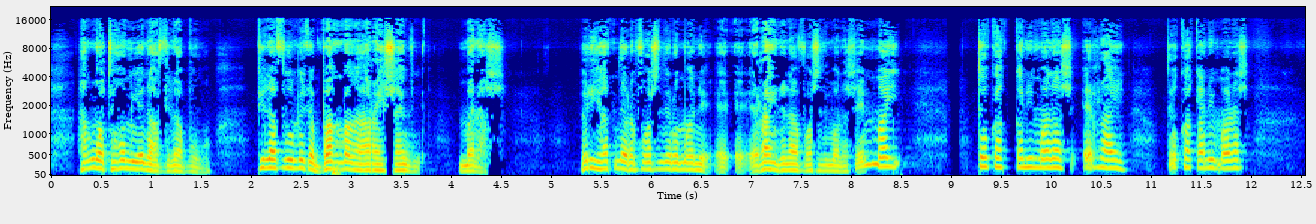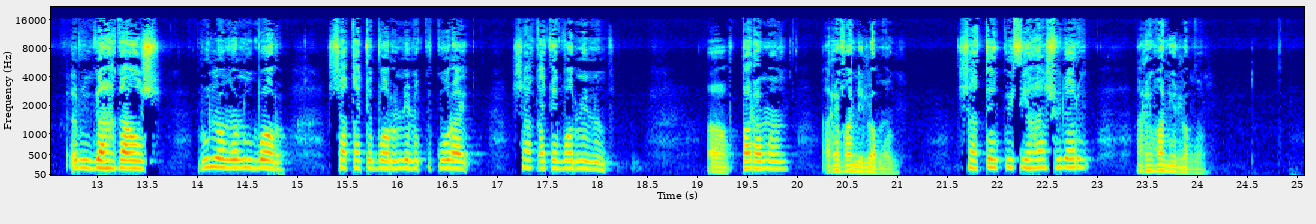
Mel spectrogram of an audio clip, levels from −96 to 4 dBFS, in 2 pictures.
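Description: From 8.41 to 9.10 s, packets kept arriving late, so the jitter buffer ran dry four times. The receiver held the last sound through each gap, fading it in the longer ones, the longest 132 ms, filling 177 ms in all. The result is repeated stalls, a stutter that drags the speech.

At 9.55 to 9.66 s, one packet was not there when it was due, a short stall from a late packet. The receiver stretched the preceding sound by 79 ms until the packet arrived, so a sound is held too long, with a slight buzz or dip.

From 13.94 to 14.49 s, the jitter buffer had built up more audio than it aims for, so the receiver cut out short pitch-period pieces, roughly 70 ms altogether. This jitter buffer speed-up makes the speech run at 111% speed at the same pitch, sounding hurried.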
